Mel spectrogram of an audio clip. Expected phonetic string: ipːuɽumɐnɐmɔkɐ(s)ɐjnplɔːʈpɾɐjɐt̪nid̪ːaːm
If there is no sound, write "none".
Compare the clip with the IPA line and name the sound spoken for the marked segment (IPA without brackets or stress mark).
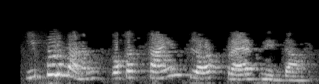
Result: s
